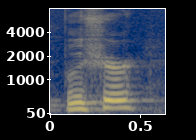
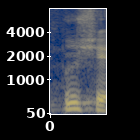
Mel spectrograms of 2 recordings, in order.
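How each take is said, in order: First: The R sound is pronounced in the name. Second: The R sound is silent in the name. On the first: The speaker calls it wrong. "People that are unfamiliar may think it's Boucher" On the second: The speaker calls it right. "It's a silent R"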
